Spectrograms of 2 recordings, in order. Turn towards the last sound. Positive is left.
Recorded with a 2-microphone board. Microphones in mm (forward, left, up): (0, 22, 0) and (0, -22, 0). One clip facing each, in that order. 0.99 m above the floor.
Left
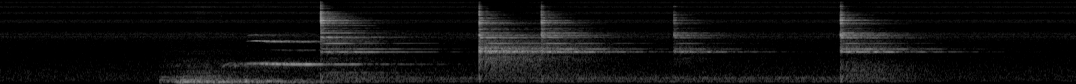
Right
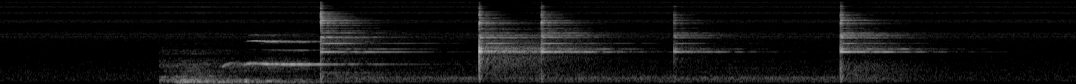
turn(degrees=-55)  # may be behind; listen again after turning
